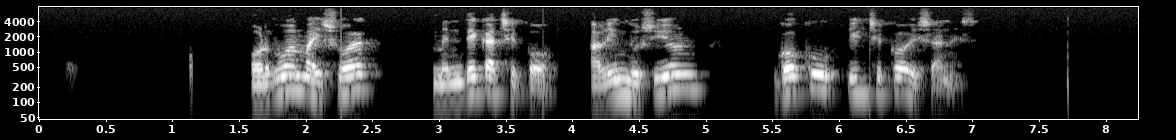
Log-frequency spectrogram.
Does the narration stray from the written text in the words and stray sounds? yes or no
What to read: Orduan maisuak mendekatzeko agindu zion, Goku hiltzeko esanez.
no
